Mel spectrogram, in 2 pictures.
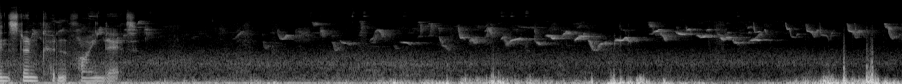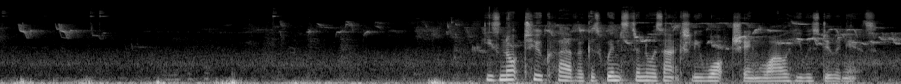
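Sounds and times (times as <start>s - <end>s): birds chirping: 0.0s - 18.0s
low rumbles and thumps: 7.8s - 13.9s.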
